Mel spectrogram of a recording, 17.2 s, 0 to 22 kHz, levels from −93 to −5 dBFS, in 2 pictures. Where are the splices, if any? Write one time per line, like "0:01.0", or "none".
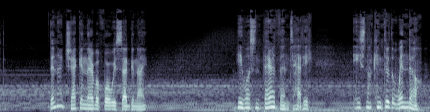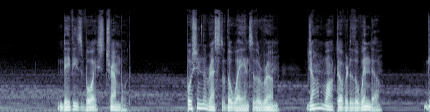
0:01.5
